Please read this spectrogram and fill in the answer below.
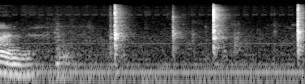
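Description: Three sharp plastic clicks from a plastic spring airsoft machine pistol being worked in the hands, the last the loudest.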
